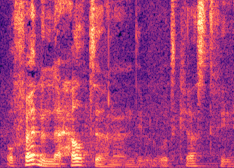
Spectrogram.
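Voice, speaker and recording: A man hosts a casual podcast interview, winding through long, chatty questions. His lowish voice has a gravelly edge and he talks quickly, with a faint hiss in the background. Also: sing-song. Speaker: podcast host.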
